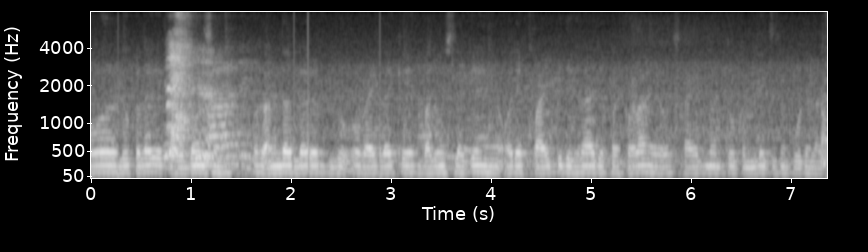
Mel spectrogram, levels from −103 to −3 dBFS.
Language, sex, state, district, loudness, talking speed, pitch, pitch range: Hindi, male, Jharkhand, Sahebganj, -23 LUFS, 310 wpm, 115 Hz, 110-120 Hz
